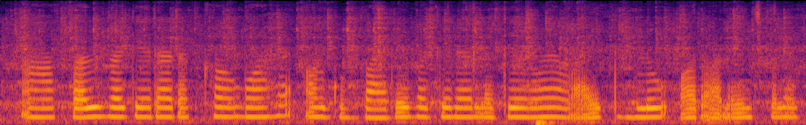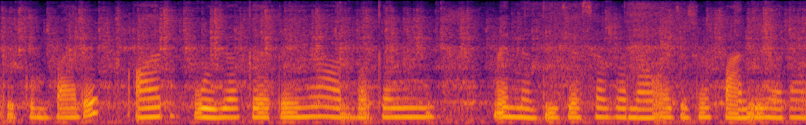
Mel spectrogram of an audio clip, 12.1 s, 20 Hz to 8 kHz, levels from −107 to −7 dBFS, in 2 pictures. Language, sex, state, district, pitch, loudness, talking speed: Bhojpuri, female, Bihar, Saran, 215 Hz, -31 LUFS, 180 wpm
